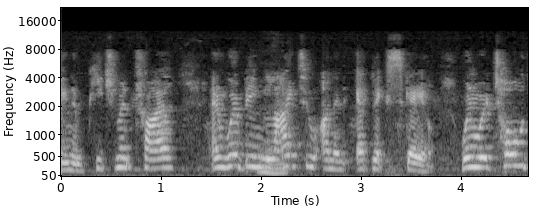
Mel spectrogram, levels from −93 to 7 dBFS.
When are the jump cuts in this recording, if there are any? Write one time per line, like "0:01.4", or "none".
0:01.3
